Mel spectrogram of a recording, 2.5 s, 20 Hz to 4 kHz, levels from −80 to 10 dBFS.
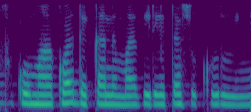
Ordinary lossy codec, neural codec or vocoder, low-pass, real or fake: none; codec, 44.1 kHz, 7.8 kbps, DAC; 3.6 kHz; fake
